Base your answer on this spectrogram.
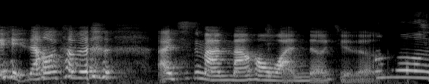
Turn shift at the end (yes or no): yes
